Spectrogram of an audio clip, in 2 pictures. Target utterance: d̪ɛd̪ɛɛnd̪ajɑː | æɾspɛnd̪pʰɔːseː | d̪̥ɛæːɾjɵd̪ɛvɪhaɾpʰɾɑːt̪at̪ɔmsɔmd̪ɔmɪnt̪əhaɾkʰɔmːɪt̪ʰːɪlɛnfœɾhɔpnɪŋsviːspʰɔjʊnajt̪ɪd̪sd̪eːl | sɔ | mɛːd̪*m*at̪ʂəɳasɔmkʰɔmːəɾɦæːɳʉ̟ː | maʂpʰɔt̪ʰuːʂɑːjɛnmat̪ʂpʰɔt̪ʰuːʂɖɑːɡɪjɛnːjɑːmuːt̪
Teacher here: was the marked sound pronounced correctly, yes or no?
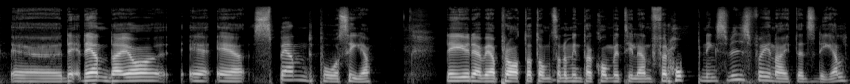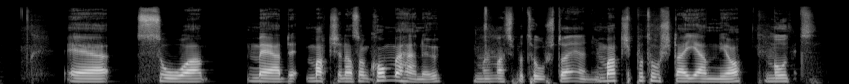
yes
